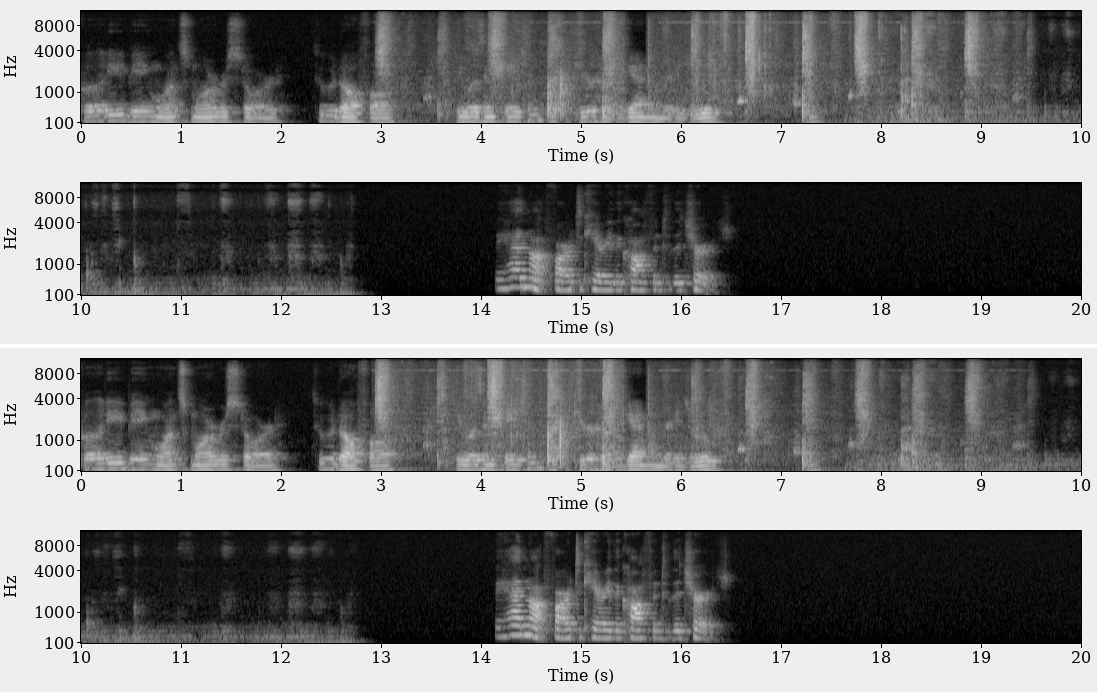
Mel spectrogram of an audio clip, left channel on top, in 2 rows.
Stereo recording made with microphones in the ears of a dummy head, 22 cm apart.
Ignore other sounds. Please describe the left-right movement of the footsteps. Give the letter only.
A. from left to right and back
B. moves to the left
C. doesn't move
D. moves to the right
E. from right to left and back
B.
